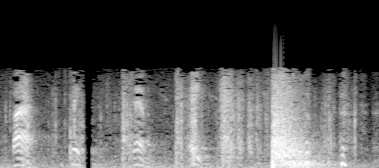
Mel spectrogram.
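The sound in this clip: A single loud, sharp pistol shot in a duel rings out after a stretch of voices, with talk continuing around it.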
